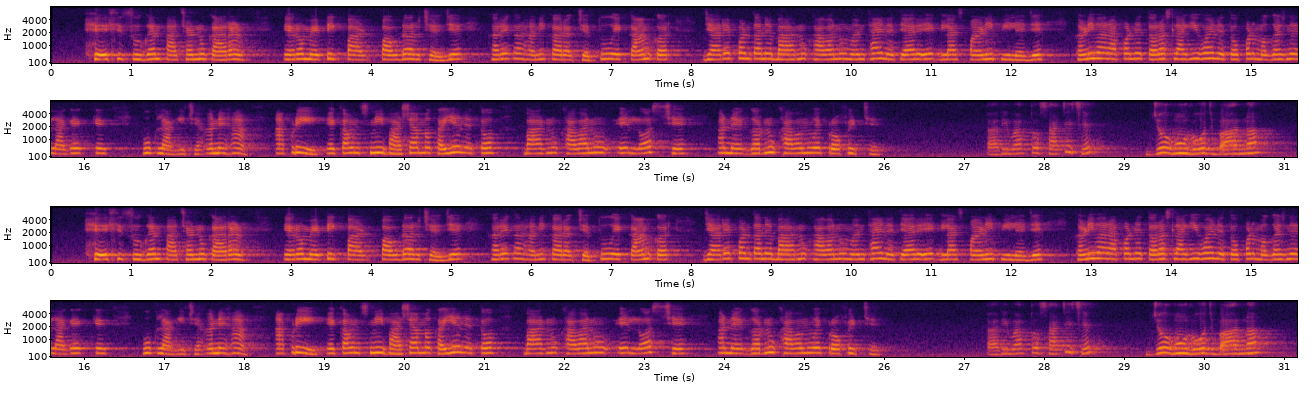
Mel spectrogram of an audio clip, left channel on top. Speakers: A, on the left (about 35°); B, on the right (about 20°).
A: એ સુગંધ પાછળનું કારણ એરોમેટિક પઉડર છે જે ખરેખર હાનિકારક છે તું એક કામ કર જ્યારે પણ તને બહારનું ખાવાનું મન થાય ને ત્યારે એક ગ્લાસ પાણી પી લેજે ઘણી વાર આપણને તરસ લાગી હોય ને તો પણ મગજને લાગે કે ભૂખ લાગી છે અને હા આપડી એકાઉન્ટની ભાષામાં કહીએ ને તો બહારનું ખાવાનું એ લોસ છે અને ઘરનું ખાવાનું એ પ્રોફિટ છે.
B: તારી વાત તો સાચી છે જો હું રોજ બાર ના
